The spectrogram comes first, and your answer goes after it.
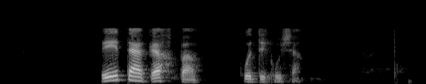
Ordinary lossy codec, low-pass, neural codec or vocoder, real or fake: AAC, 32 kbps; 5.4 kHz; codec, 16 kHz, 1 kbps, X-Codec, HuBERT features, trained on LibriSpeech; fake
